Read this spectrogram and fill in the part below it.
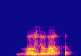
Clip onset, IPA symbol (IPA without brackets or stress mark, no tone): ɡʱ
